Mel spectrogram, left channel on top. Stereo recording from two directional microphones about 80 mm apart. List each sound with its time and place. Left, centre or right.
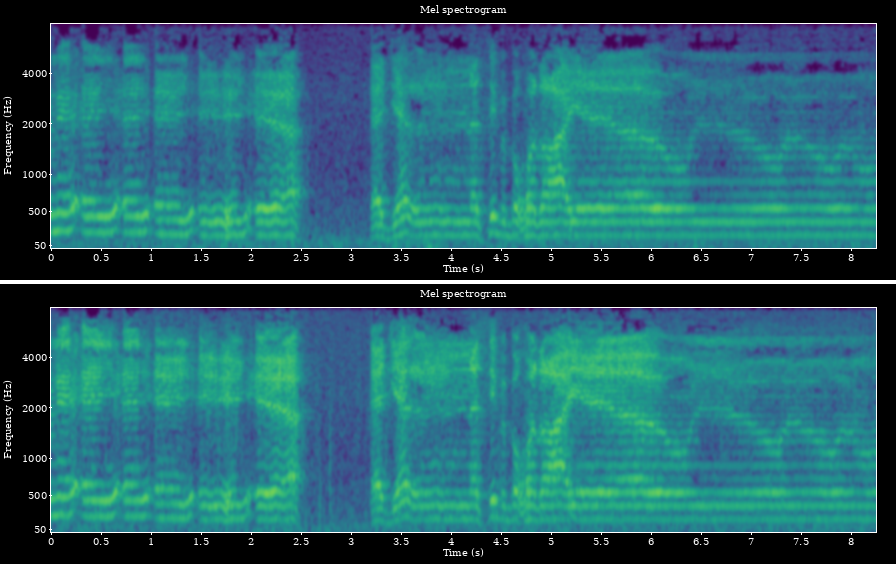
0.0 s music: right
3.2 s a man's voice: right
4.2 s music: right
7.1 s mantra: right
